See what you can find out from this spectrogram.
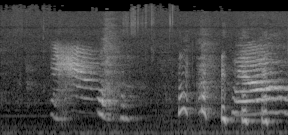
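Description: A cat meows repeatedly, a few drawn-out, rising and falling cries in quick succession, with no one talking over them.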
